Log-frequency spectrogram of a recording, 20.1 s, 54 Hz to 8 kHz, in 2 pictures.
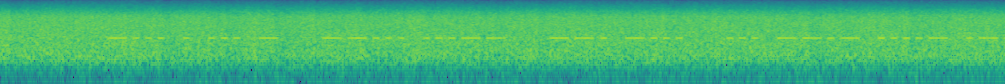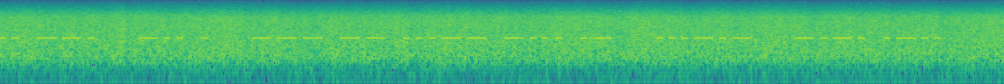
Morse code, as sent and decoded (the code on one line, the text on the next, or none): -... . ... - / --... ...-- / --. -... / ... --.- ....- .-.. --. / -.. . / --- -- ...-- -... .- / ...-.- / -.-. .-..
BEST 73 GB SQ4LG DE OM3BA <SK> CL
